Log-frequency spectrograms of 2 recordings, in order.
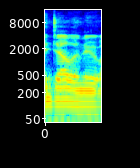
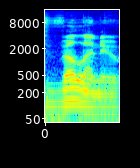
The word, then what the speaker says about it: Villeneuve: I always say Delanove. I'm sorry, it's Villeneuve.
